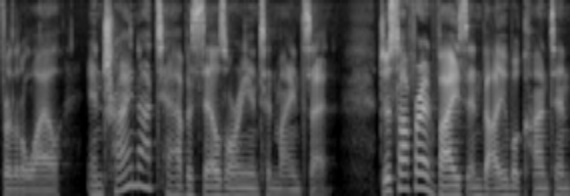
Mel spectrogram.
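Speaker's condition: No condition

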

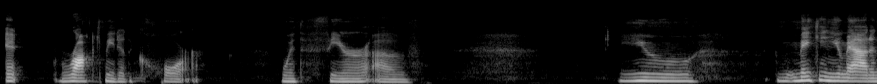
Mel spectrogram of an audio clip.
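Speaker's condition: Cleft lip and palate

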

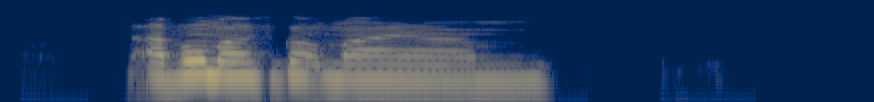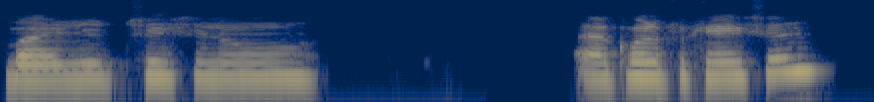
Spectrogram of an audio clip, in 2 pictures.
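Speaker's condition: Cerebral palsy (quadriplegia); wheelchair user

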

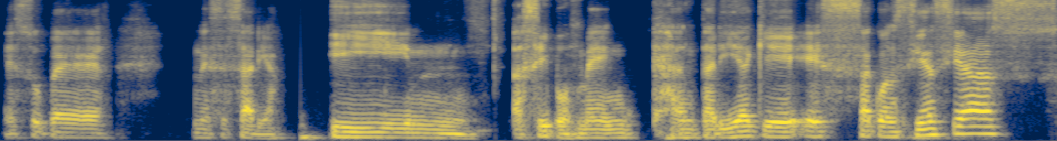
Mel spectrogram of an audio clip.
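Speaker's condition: Stuttering; stuttering moments last only a few seconds; stutters openly, word and phrase repetitions, frequent fillers; prolonged sounds

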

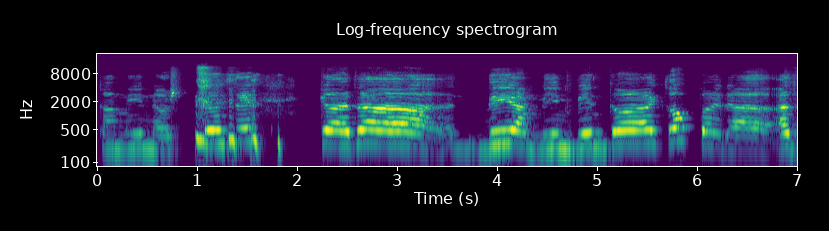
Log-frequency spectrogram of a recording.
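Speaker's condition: Cerebral palsy; present at least 40 years

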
